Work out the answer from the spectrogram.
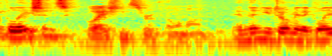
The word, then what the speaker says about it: Philemon: So Galatians to Philemon. From Galatians. Huh? Thank you for pronouncing Philemon correctly.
